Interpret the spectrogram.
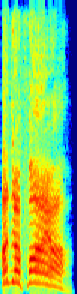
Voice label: uk Neutral

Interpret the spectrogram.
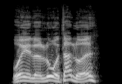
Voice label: warcry, zh; 光明阿尔萨斯（魔兽争霸3）; Arthas

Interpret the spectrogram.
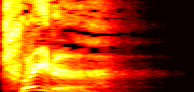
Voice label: Trader intense

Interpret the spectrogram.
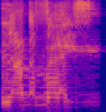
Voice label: hurt vo; mech colt

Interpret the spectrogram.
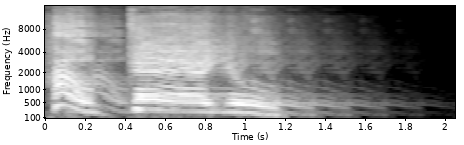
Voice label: hurt vo; mortis

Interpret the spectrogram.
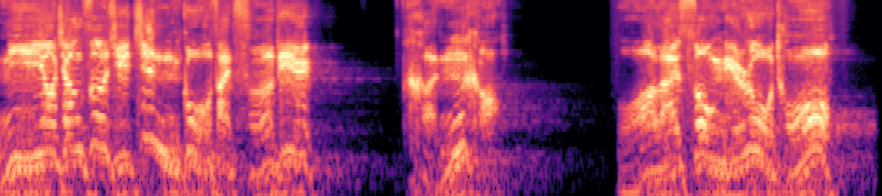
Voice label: move, zh; Aatrox

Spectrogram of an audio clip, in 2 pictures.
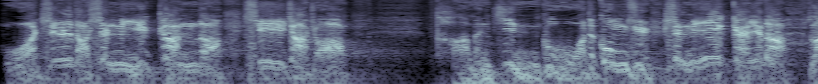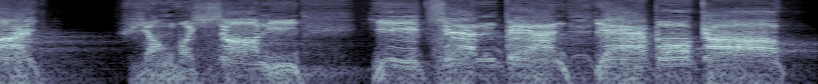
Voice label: move, zh; Aatrox

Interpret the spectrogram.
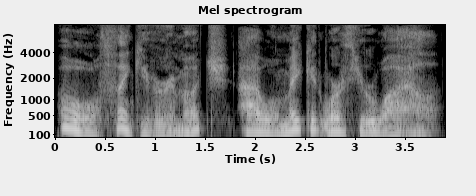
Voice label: trader male like quest accepted

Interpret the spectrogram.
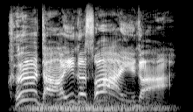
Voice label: earthy yes attack, zh; Pandaren brewmaster

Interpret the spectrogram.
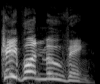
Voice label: uk Neutral

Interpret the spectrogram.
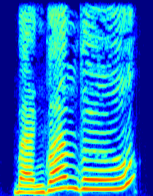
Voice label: start vo, kr; melodie

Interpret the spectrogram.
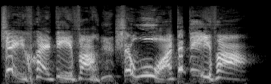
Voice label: attack, zh

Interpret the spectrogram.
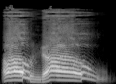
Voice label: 8bit hurt vo

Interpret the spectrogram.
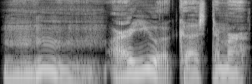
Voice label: trader male neutral greeting

